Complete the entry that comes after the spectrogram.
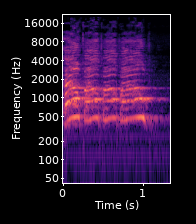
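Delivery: high, loud cry for help; a dog sinking in a well, yelping high and loud. A narrator's reading. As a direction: yelp it out, sinking. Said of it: "I yelped".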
